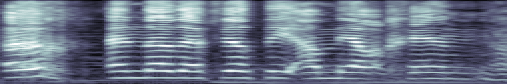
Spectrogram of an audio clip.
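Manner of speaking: terrible, really bad, slow fake French accent. Voicing a cat answering a person who asked to pet it: bad French accent. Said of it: "Really bad French accent".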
